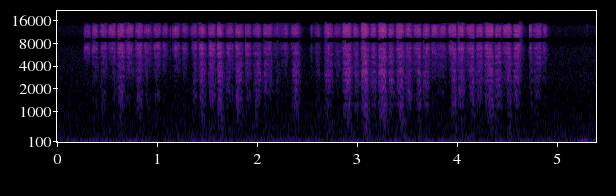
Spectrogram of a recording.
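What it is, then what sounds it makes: Marker coloring on paper over a clipboard. The felt tip of a grey Sharpie marker is rubbed back and forth over a thin paper coloring page resting on a clipboard, making quick, steady coloring strokes. Each stroke gives a soft, bright scratchy hiss over a faint low rumble, with a brief pause partway through before the strokes continue.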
